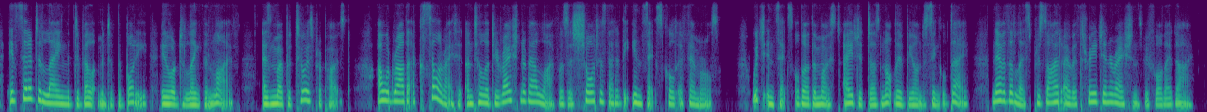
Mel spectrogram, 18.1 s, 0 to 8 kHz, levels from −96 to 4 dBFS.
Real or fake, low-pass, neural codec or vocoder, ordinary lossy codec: real; 7.2 kHz; none; Opus, 16 kbps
